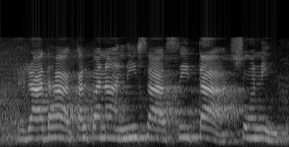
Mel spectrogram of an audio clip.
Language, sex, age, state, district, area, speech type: Maithili, female, 18-30, Bihar, Saharsa, rural, spontaneous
